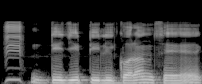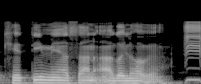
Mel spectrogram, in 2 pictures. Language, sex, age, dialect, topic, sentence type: Bhojpuri, male, 25-30, Northern, agriculture, statement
